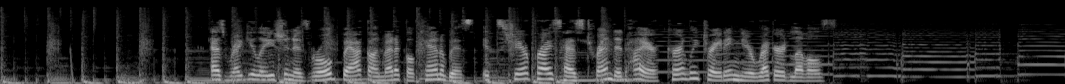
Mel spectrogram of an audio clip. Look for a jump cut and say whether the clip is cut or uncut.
uncut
